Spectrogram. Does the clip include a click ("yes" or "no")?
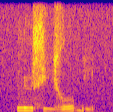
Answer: no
